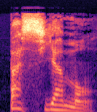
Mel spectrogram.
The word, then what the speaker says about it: patiemment: Patient, and then patiemment. So as I told you, even if you write it E-M-M-E-N-T, phonetically it goes like amant, patiemment.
